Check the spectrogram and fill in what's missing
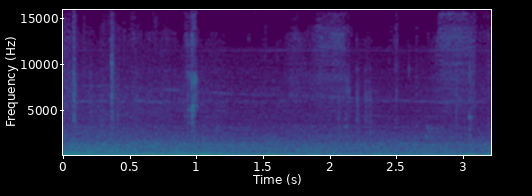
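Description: A 2010 Porsche Panamera Turbo pulls hard in second gear, giving a loud, steady, close engine roar that holds level throughout with no break.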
